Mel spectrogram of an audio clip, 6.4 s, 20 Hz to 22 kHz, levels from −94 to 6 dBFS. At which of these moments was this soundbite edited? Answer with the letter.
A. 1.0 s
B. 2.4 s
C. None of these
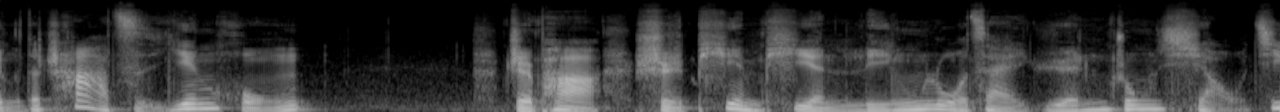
B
